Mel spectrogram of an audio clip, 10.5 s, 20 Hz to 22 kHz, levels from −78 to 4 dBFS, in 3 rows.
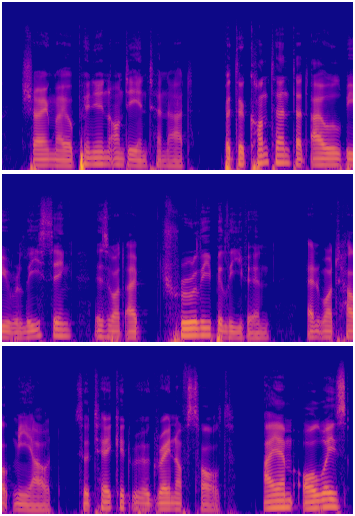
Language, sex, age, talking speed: English, male, 20-39, 205 wpm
